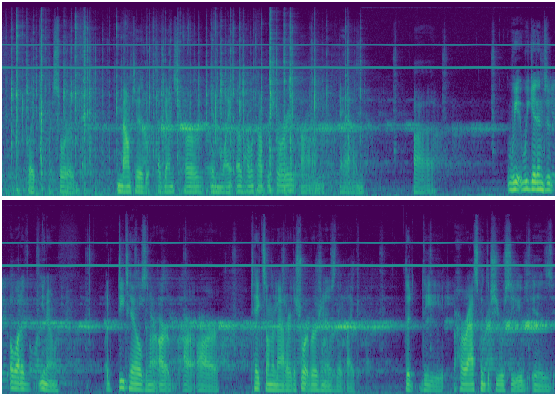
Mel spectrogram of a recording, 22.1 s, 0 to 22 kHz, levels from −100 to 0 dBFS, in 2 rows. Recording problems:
echo of what is said; strong; throughout; 380 ms later, 6 dB below the speech
household noises; loud; throughout; 5 dB below the speech
high-pitched whine; noticeable; throughout; 5.5 kHz, 10 dB below the speech

